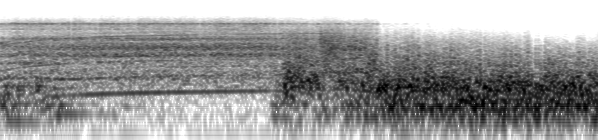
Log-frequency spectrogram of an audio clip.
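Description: An electric kitchen blender switched on: a faint motor tone rises slowly in pitch, then about two seconds in a louder rushing churn sets in as the blender runs at speed.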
